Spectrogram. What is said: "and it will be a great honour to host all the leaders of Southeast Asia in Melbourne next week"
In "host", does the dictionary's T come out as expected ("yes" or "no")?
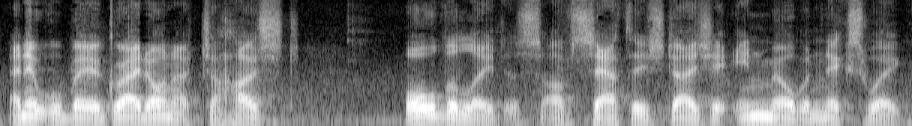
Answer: yes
